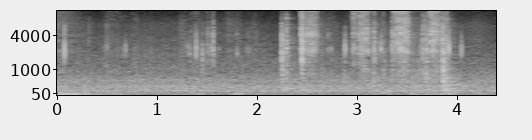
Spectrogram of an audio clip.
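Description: Metal hose clamps being snugged down by hand tool on a DT-466E diesel engine during a rebuild, giving faint scattered scraping and ratcheting clicks that grow into a few brighter rasping bursts near the end.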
